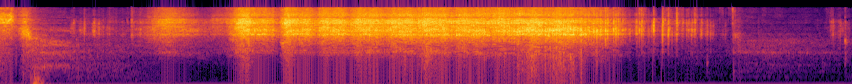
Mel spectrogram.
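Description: A hand rattle shaken steadily for about two seconds, starting about a second in, with a few looser shakes trailing off after that.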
